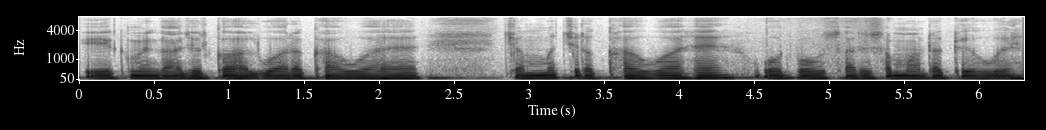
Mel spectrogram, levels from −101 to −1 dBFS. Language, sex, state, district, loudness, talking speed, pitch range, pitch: Hindi, male, Jharkhand, Deoghar, -11 LUFS, 180 wpm, 105-110 Hz, 105 Hz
